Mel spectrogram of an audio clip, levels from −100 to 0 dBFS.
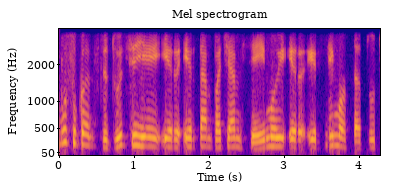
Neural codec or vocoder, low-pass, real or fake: none; 3.6 kHz; real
